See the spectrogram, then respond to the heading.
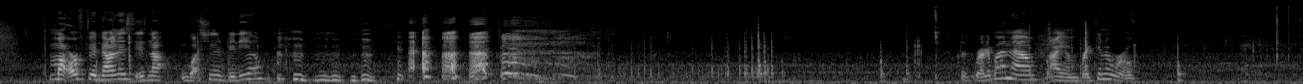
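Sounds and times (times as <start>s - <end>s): quiet chewing: 5.4s - 9.6s.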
